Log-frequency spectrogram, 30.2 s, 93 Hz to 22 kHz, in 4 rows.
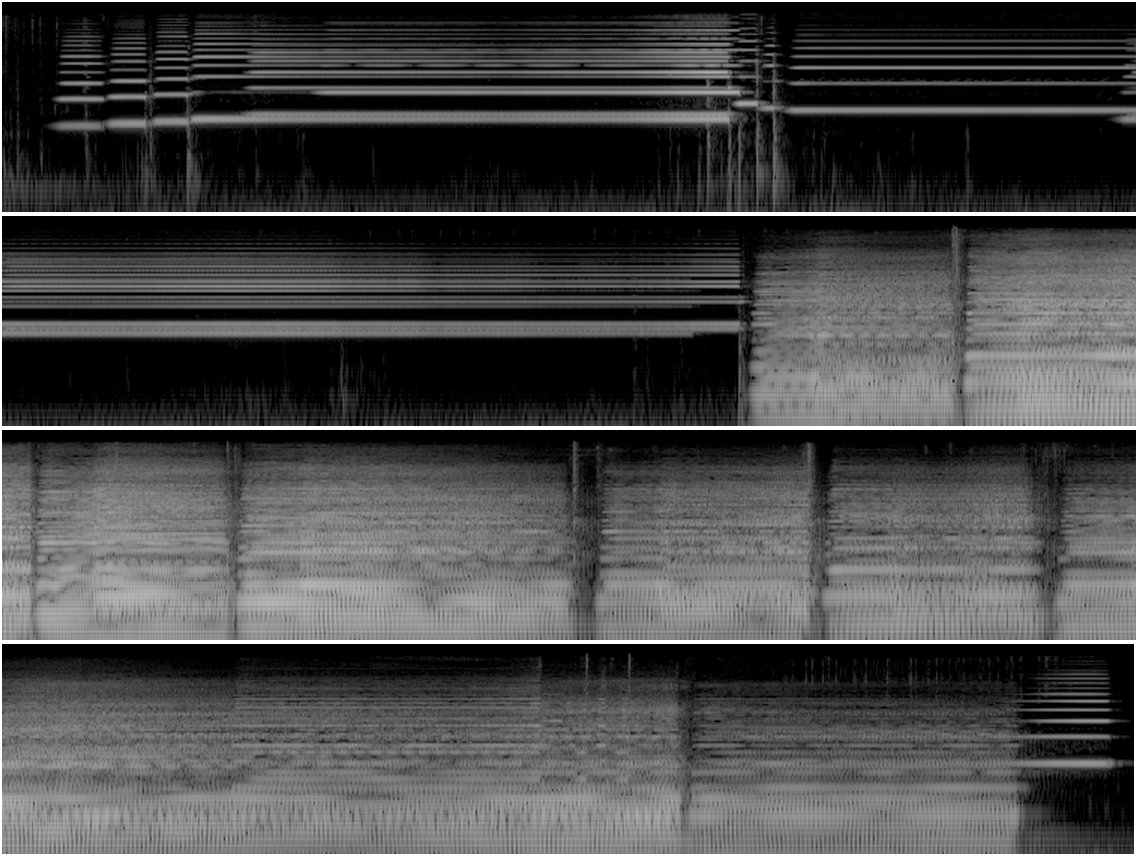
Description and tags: accordion melody 17
accordion studio recording
accordion, melody, recording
